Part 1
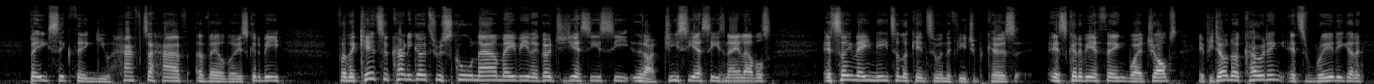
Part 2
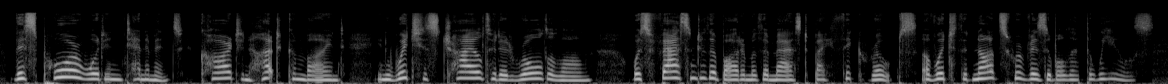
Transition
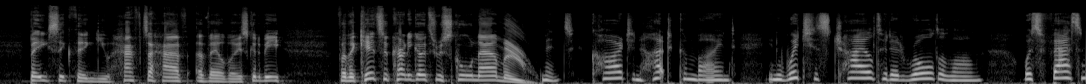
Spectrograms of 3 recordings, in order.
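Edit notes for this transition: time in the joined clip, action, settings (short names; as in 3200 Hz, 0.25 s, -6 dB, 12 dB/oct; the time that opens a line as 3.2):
part 1
4.95 tape stop 0.48 s
5.43 switch to part 2 from 1.52 s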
